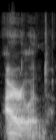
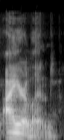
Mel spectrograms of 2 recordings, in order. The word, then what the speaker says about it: Ireland: and going like r r r so like ireland ireland or i could say ireland ireland ireland ireland okay so there's two ways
